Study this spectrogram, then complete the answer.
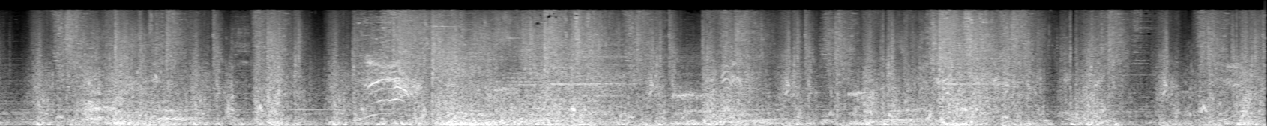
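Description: Weapon strikes land in quick, repeated hits.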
